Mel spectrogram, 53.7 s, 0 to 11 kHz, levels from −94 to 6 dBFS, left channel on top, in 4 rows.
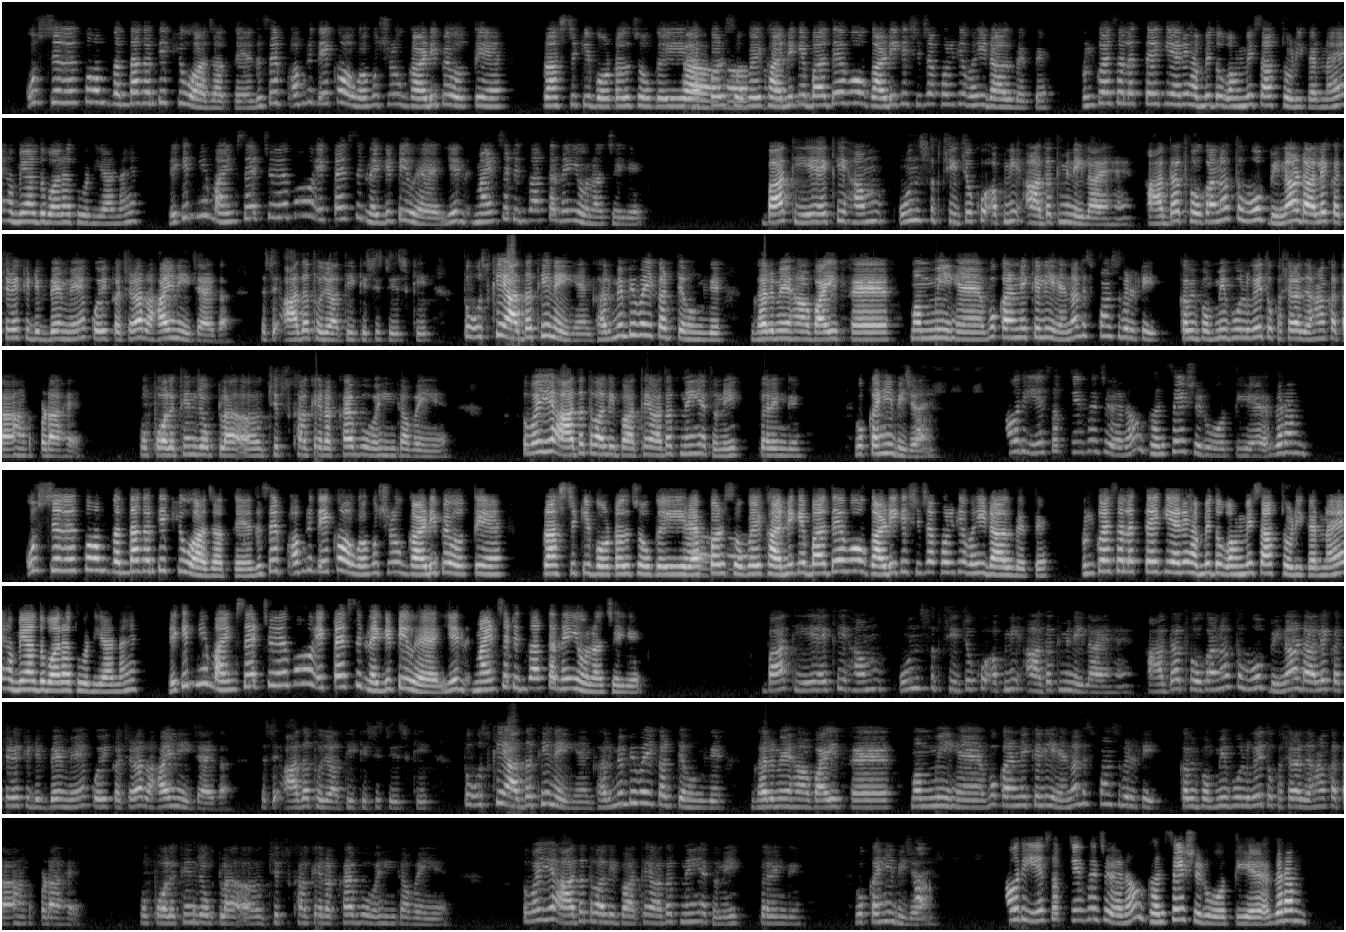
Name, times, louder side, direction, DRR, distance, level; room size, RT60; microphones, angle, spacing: voice 1, 0.2-5.0 5.4-10.5 10.8-14.8 15.1-19.8 49.4-49.5 50.3-53.3, right 7 dB, 75° right, 0.4 m, -26 dB
voice 2, 6.8-7.5 21.1-29.1 29.5-31.1 31.5-34.1 34.3-41.0 41.6-44.7 45.5-48.3 48.8-49.6, left 8 dB, 85° left, 0.4 m, -28 dB
3.9 x 2.4 x 3.6 m
head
